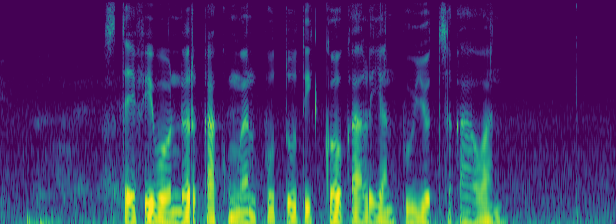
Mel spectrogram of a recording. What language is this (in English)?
Javanese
